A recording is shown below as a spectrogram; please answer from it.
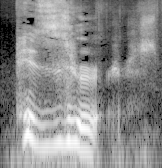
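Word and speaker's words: Piszers: And it's spelled P-I-S-Z-E-R-S. Yes. So it would go Pisser's Palace.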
